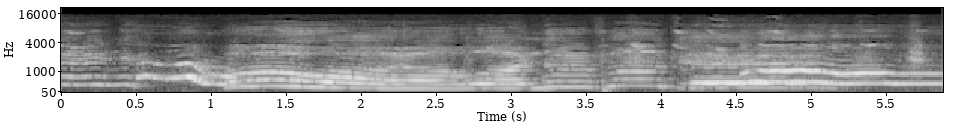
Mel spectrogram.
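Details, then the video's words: Ziggy, a Samoyed, howls to an advert song he always listens for. A smooth, continuous howl climbs, then sags and wavers for several seconds before jumping to a higher held note. The jingle's singing runs along beneath the dog. "Ziggy the samoyed singing"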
